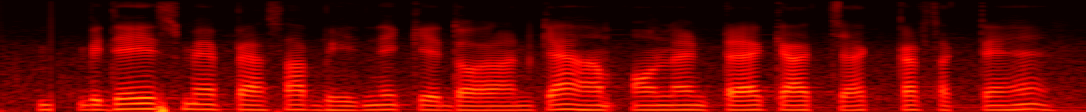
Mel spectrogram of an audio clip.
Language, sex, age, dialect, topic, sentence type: Hindi, male, 18-24, Garhwali, banking, question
